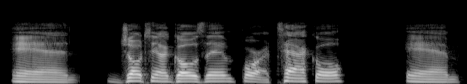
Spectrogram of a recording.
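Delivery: ordinary delivery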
